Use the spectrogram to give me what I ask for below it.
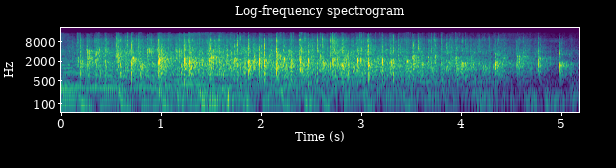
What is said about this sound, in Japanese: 盛大な拍手でお迎えください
